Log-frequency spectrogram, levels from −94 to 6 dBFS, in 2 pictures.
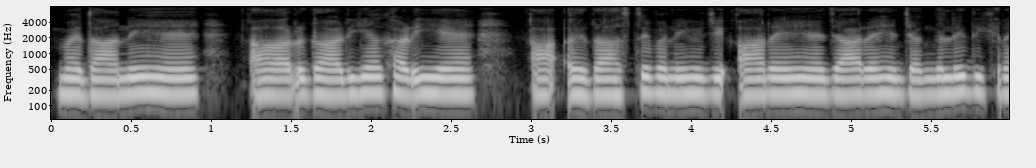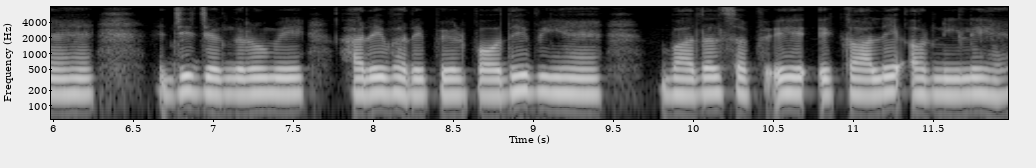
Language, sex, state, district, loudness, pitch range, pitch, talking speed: Hindi, female, Goa, North and South Goa, -20 LUFS, 165-175 Hz, 170 Hz, 190 wpm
